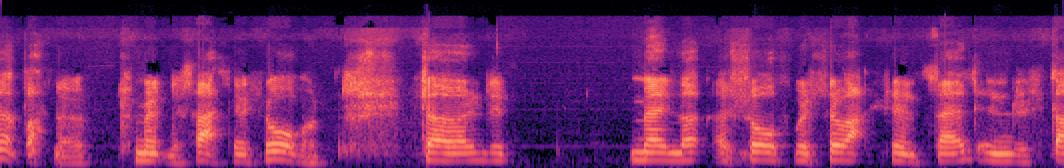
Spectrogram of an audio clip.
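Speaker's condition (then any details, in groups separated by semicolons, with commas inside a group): Cerebral palsy; ataxic type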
